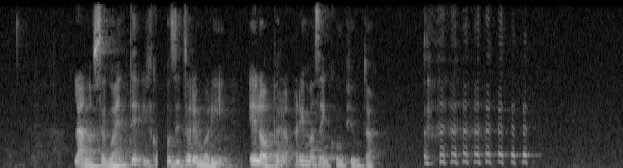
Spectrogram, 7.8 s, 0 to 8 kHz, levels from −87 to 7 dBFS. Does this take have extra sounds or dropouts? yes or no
yes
